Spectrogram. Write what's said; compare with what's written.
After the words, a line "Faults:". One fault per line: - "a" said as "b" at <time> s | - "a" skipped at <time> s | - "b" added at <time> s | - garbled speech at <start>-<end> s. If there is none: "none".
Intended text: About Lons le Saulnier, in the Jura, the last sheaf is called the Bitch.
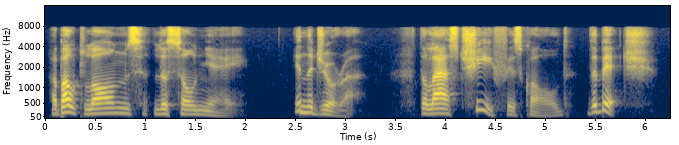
About Lons le Saulnier, in the Jura, the last sheaf is called the Bitch.
Faults:
none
